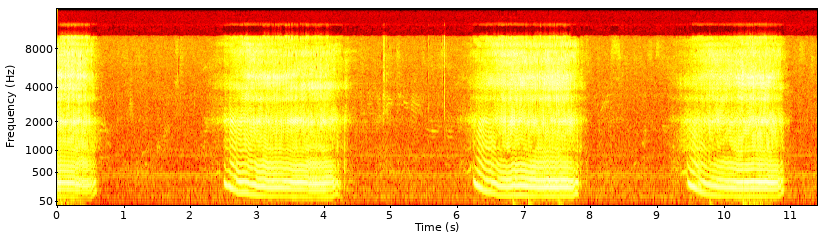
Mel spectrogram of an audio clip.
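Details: Loud, tonal snores on each breath in, about 17 a minute, with quiet gaps between, recorded during sleep; snoring.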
